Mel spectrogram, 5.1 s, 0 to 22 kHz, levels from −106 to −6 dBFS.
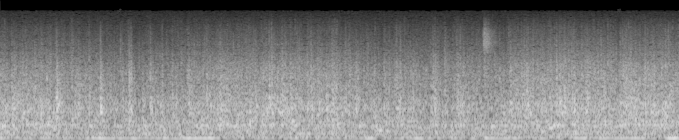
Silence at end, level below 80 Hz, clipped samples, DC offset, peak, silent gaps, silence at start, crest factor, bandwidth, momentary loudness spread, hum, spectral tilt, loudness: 0 s; -34 dBFS; under 0.1%; under 0.1%; -6 dBFS; none; 0 s; 16 dB; 15 kHz; 3 LU; none; -5 dB/octave; -24 LUFS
